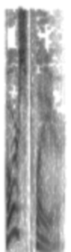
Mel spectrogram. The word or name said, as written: horseplayer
